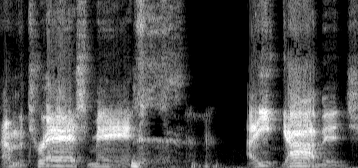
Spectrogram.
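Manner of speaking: very slow comic voice, every word drawn out. Answering a request for the best impersonation: Danny DeVito impression. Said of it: "the best Danny DeVito impersonation".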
